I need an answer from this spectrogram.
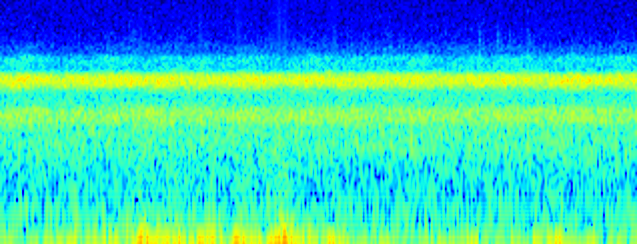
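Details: Many frogs croaking in a spring wetland, recorded live at night-time rest. A dense, unbroken chorus of shrill trilling hums steadily in two high bands, with soft low rumbles underneath around the middle.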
